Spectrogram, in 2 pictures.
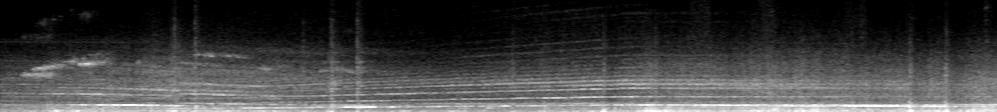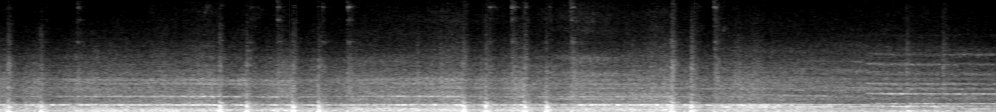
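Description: Electric passenger train passing through a station: its motors whine, rising in pitch over the first several seconds and then holding steady. As the cars go by there is a run of sharp clicks from the wheels over rail joints, and the sound fades near the end as the train moves away.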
